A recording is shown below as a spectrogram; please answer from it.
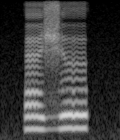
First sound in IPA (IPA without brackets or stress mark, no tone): ɛ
